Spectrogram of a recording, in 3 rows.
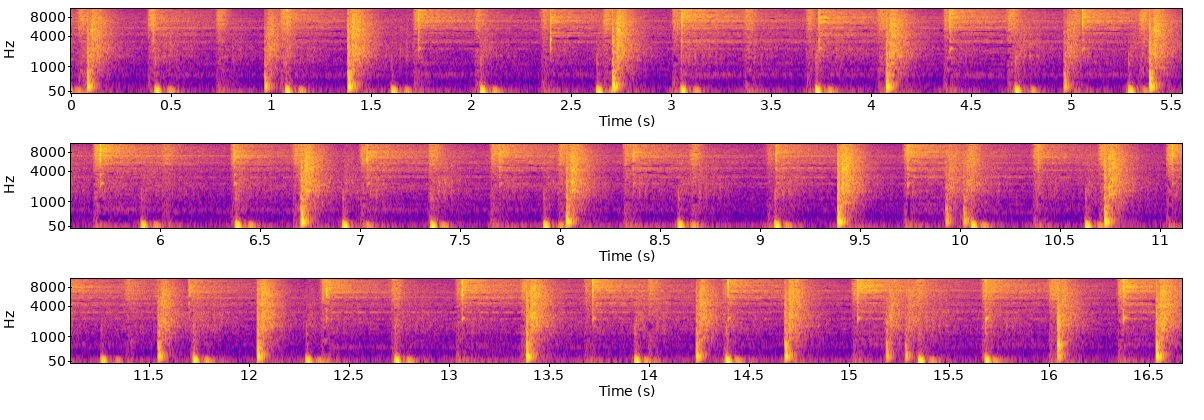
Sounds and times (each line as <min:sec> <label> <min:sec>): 0:00.0 drum 0:16.6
